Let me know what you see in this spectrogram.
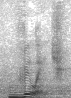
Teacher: your lower lip is under the upper teeth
